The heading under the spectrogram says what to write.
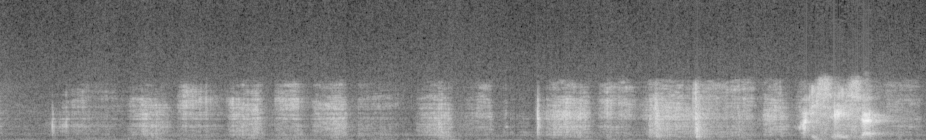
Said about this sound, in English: What be you doing sitting there writing on the captain's slate? Oh, ignoring me, eh? Now look here, you. This is Captain Strong's own cabin, and no one's got any business of sitting here writing.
